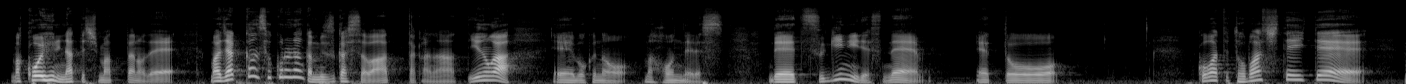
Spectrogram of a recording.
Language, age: Japanese, 20-39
